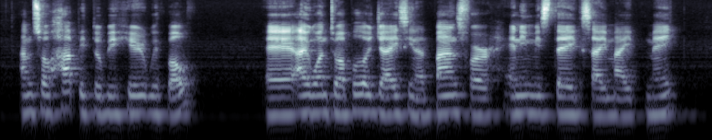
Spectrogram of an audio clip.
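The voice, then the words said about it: Strong non-native accent. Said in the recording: “My accent is terrible, my pronunciation too.”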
